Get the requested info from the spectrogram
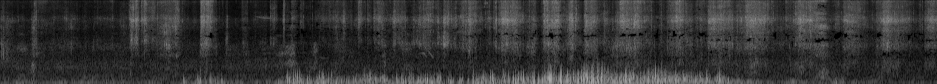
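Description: Footsteps crunching and rustling through dry fallen leaves, a dense run of crackling that starts about four seconds in and fades out a couple of seconds before the end.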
